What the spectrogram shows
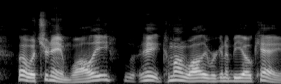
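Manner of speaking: encouraging, nice good-guy hero voice. Retelling a movie scene of lifting a beam: imitating good-guy Bruce Wayne. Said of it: "They're making good guy Bruce Wayne".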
